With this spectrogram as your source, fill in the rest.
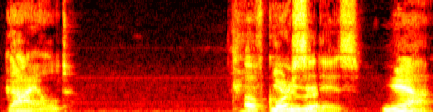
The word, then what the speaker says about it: Guild: Yeah, it's pronounced Guile. Of course it is. Yeah. When she signed when she signed with 20th Century Fox early on, they tried to do a campaign saying Guile rhymes with wild.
